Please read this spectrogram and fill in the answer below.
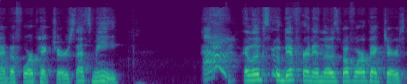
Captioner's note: gasps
